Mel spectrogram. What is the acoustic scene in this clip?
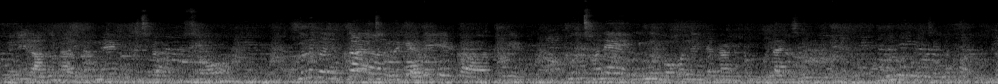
crowded indoor space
